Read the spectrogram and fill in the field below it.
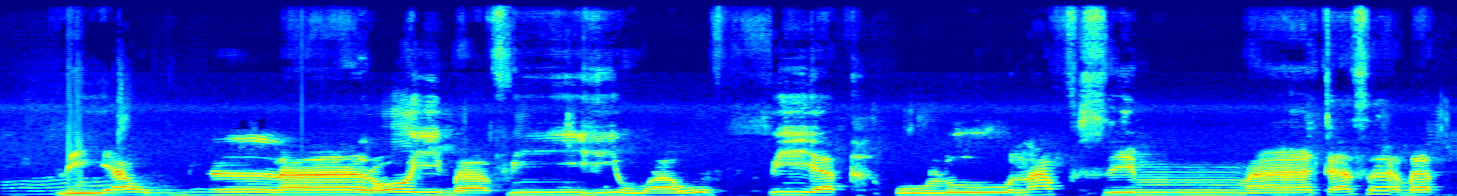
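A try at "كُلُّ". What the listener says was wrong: Ulang dari wa wufiyat kullu, bukan kulu tapi kullu nafsim ma kasabat. Ulang.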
